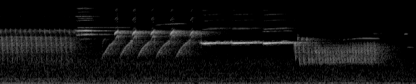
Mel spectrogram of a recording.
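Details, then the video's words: Canary singing for training young birds: a short, high buzzy roll, then five quick rising chirps, a thin sustained whistle, and a lower grating trill. "Most powerful song for training Canary"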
